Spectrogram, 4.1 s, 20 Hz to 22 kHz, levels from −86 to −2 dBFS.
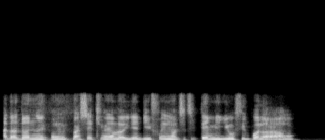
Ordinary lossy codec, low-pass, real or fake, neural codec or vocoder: none; 7.2 kHz; fake; codec, 32 kHz, 1.9 kbps, SNAC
